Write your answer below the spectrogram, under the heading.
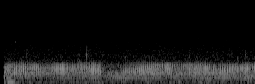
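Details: Many frogs croak underwater in a garden pond during spawning season, forming a dense, purring chorus of rapid low pulses that rise and fall in steady waves.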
